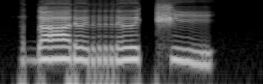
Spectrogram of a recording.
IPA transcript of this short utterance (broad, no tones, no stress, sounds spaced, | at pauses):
ɗ a ɾ ɘ r ɘ t͡ʃ i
